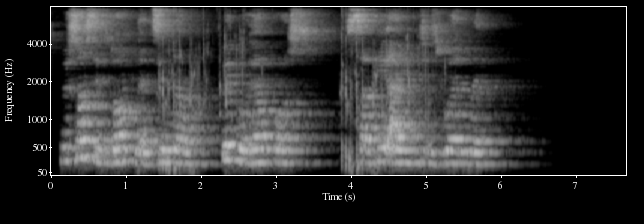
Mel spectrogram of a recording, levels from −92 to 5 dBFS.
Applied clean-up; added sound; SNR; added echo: none; Gurgling; 15 dB; reverberation time 1.0 s.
